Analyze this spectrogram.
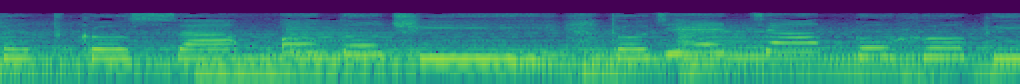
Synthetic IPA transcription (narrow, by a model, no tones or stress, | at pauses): ɛt̪kɔsaɔt̪ɔt͡ʃiː | t̪ɔɟɪɛcapɔxɔpi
